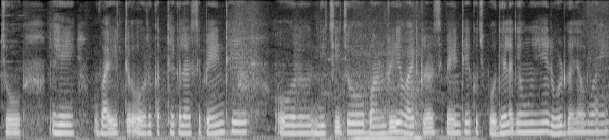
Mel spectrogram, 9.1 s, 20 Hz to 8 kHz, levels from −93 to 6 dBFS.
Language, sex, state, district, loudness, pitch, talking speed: Hindi, female, Madhya Pradesh, Bhopal, -15 LUFS, 175 Hz, 170 wpm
